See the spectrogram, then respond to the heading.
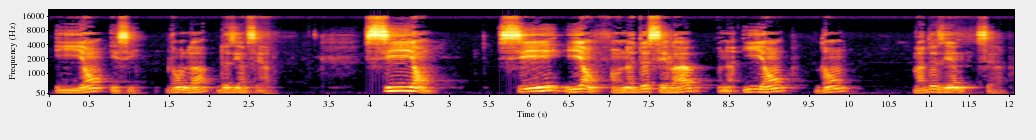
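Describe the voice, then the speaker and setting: A man with a Moroccan accent teaching a French phonics lesson, repeating each word slowly and carefully. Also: mid-range voice. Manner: slow, deliberate syllable-by-syllable repetition. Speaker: primary school French teacher.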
